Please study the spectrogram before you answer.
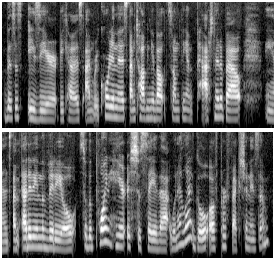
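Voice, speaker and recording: A Brazilian woman whose first language is Portuguese teaches English pronunciation in a casual, chatty video lesson, with a light Brazilian accent. Her voice is lowish and a little mellow, her pace moderate, and the recording dry. She laughs often and checks in with "right?".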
